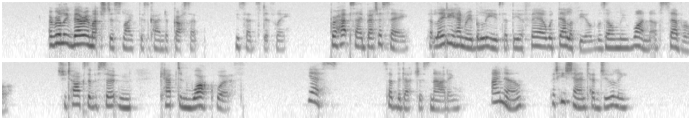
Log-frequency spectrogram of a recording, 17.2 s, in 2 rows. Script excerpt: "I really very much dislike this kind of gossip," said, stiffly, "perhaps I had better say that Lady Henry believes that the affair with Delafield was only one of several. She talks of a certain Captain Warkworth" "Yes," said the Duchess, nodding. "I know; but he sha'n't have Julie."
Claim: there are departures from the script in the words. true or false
false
